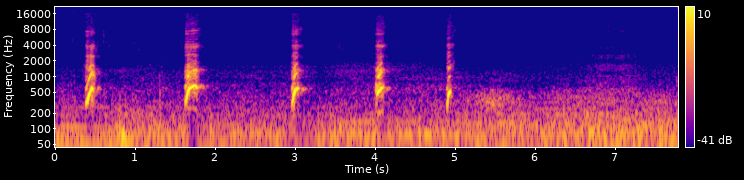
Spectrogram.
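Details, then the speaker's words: Five abrupt voiced gulps about a second apart over low room hum, from a man describing an appalling attack of hiccups, filmed for a candid camera prank; hiccups. "I find which which works is for someone to give me a shock [Music] sorry should we strip off I don't know what your cure is I haven't got one the only cure I find is for somebody to give me a shock suddenly"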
